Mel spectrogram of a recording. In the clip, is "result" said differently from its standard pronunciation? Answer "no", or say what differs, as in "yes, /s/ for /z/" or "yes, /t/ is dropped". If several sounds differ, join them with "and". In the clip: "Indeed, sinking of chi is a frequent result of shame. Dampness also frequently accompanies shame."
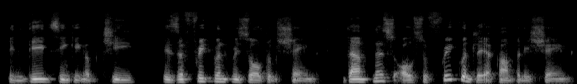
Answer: no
